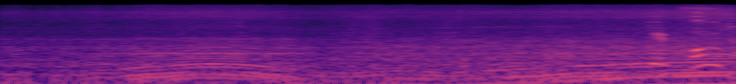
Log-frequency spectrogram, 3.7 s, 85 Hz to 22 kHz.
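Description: A Kimera EVO 37, a road-legal Group B style car with 505 hp and 1050 kg of carbon and aluminium, revs loudly at close range as it shifts into second gear, with the engine note dipping and climbing again.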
